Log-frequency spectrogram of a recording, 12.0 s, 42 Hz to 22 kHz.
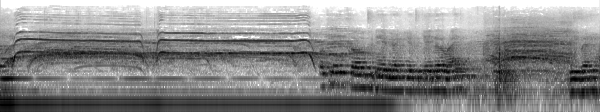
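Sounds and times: fan screaming: 0.0s - 7.6s.

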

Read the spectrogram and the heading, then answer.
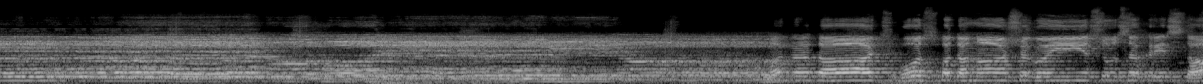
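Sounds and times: liturgical chant: 0.0s - 12.0s.

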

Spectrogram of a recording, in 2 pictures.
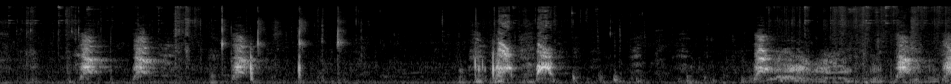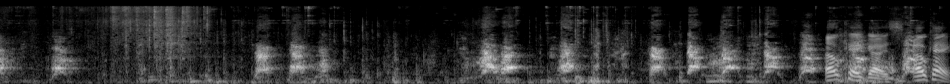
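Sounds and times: small dogs yapping: 4.7s - 5.7s, 7.5s - 13.0s, 14.1s - 18.8s.

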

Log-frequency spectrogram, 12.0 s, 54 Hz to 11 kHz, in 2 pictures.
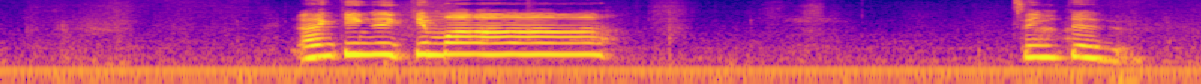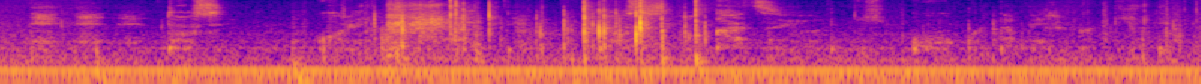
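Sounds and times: steady low hum: 0.0s - 12.0s
plastic packet crinkling: 7.7s - 9.8s, 11.5s - 12.0s.

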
